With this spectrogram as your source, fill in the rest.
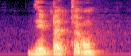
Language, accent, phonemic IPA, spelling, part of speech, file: French, Canada, /de.ba.tʁɔ̃/, débattront, verb, LL-Q150 (fra)-débattront.wav
- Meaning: third-person plural future of débattre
